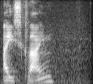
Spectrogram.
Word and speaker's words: Ice Climb: obviamente porque soy angloparlante, normalmente se pronuncia como Ice Climb, pero es difícil porque estoy, ¿cómo se dice? Implementando, usando los fonotácticos de español, así que es muy difícil adivinar cómo pronunciar algo en español. Depende, porque hice climb. Sería cómo se pronuncia si fuese de totalmente en español, pero obviamente lo correcto es Ice Climb.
